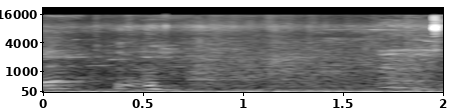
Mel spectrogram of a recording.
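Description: Indistinct low voices, with a sharp click just before the end.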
